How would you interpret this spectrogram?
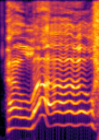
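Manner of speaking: high, loud "hello"; calling out. Acted. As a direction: call out to get their attention. Character calls out to arguing team.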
